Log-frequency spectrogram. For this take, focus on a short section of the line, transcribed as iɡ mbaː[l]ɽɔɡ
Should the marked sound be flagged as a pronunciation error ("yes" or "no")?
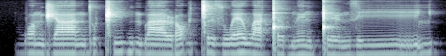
yes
